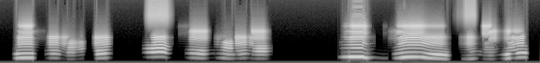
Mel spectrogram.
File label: mumble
